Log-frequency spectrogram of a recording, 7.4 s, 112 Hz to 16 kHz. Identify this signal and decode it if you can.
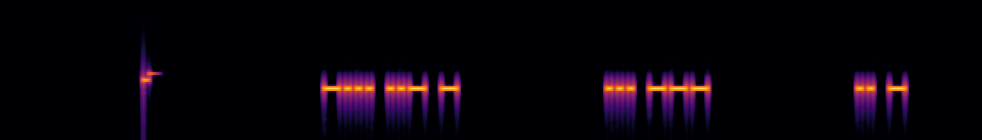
Morse code, heard as a keyed tone, about 30 wpm, 700 Hz. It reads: BUT SO IT
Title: 4x Word-Spacing - Sentences from Top 100 Words - 30wpm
